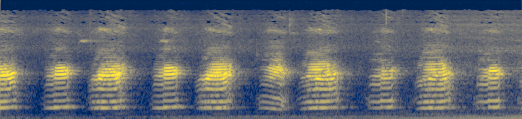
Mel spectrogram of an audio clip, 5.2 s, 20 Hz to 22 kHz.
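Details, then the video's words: Eight drawn-out, buzzy croaks from a narrow-mouthed toad, each rich in harmonics and spaced about two-thirds of a second apart, over a faint low hum. "맹꽁이소리 1"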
